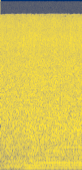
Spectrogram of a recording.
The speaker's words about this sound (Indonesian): hujannya nama deras aja nih nama deras kayak ngobrol-ngobrol kayak gini paling enak emang di luar sambil menikmati alam langsung berinteraksi sama alam paling enak nih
